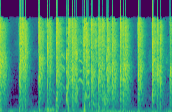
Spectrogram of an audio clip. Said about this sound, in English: The slow clap comes out.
